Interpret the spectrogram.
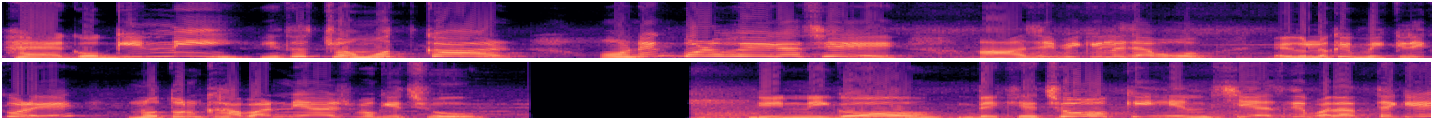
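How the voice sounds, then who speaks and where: A man's voice: sits high, moderate pace, long pauses, bright, forceful tone, a little hiss or hum. A man with a Bengali accent playing a humble, good-natured poor farmer and devoted husband in a cartoon, folksy and agreeable. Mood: excited. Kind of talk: cartoon voice acting.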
